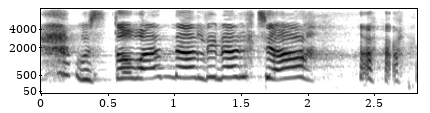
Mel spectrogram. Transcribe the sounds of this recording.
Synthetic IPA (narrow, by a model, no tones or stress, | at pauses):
ust̪oʋad̪̚nald̪inalt͡ʃa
